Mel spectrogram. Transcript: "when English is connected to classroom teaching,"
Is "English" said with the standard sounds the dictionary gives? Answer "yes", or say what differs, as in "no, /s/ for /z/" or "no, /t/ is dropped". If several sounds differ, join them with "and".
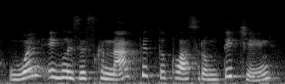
no, /s/ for /ʃ/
